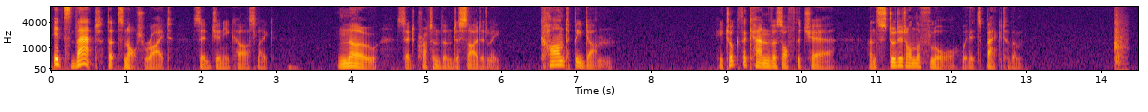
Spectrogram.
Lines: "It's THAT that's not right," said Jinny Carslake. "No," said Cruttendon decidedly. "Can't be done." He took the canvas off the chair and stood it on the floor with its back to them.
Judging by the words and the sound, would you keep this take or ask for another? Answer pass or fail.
fail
